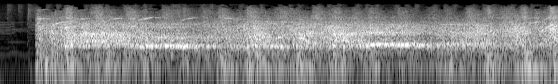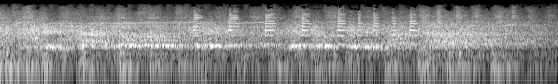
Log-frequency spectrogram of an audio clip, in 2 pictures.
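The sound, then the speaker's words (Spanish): A dense roar of football fans shouting and cheering in the curva norte (north stand) of a stadium, cheering on 'la academia', loud and continuous, with many voices chanting together and occasional sharper yells rising above the crowd. “Sin darme cuenta, ya estaba dentro de la curva norte gritando y alentando a la academia.”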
